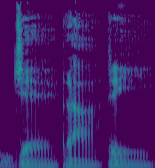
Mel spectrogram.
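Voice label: "jerari", concatenated syllables; Affixing experiment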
